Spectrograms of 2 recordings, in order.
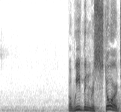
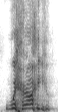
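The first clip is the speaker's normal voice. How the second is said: lightly acted searching call, pitched high; high, plaintive calling voice; 9 semitones higher, 4 dB louder, slower than usual. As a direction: call out for someone who is hiding. God calls out to hiding Adam.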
